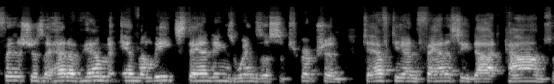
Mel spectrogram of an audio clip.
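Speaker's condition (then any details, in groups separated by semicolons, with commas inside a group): No condition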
